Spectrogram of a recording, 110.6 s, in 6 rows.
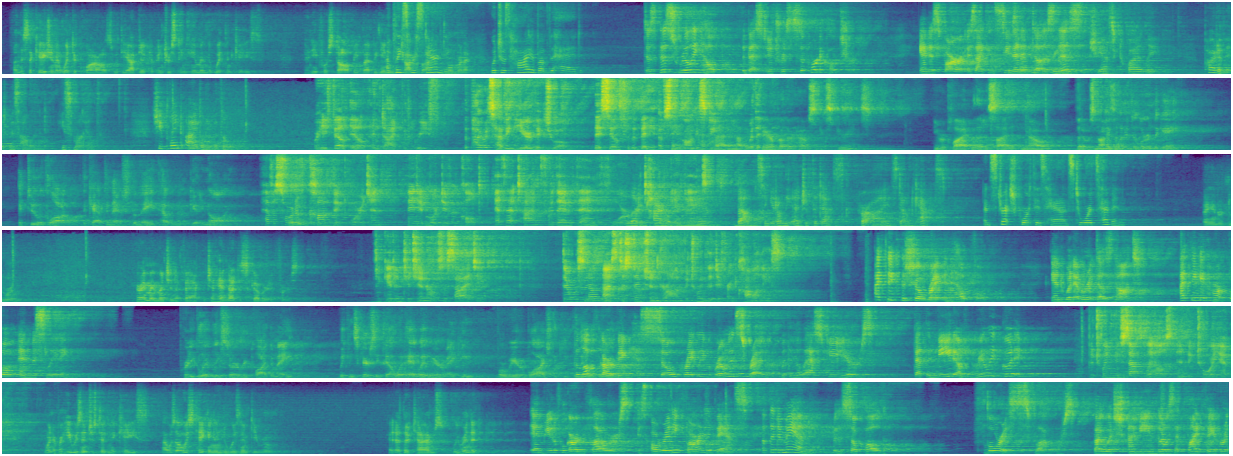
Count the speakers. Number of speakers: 8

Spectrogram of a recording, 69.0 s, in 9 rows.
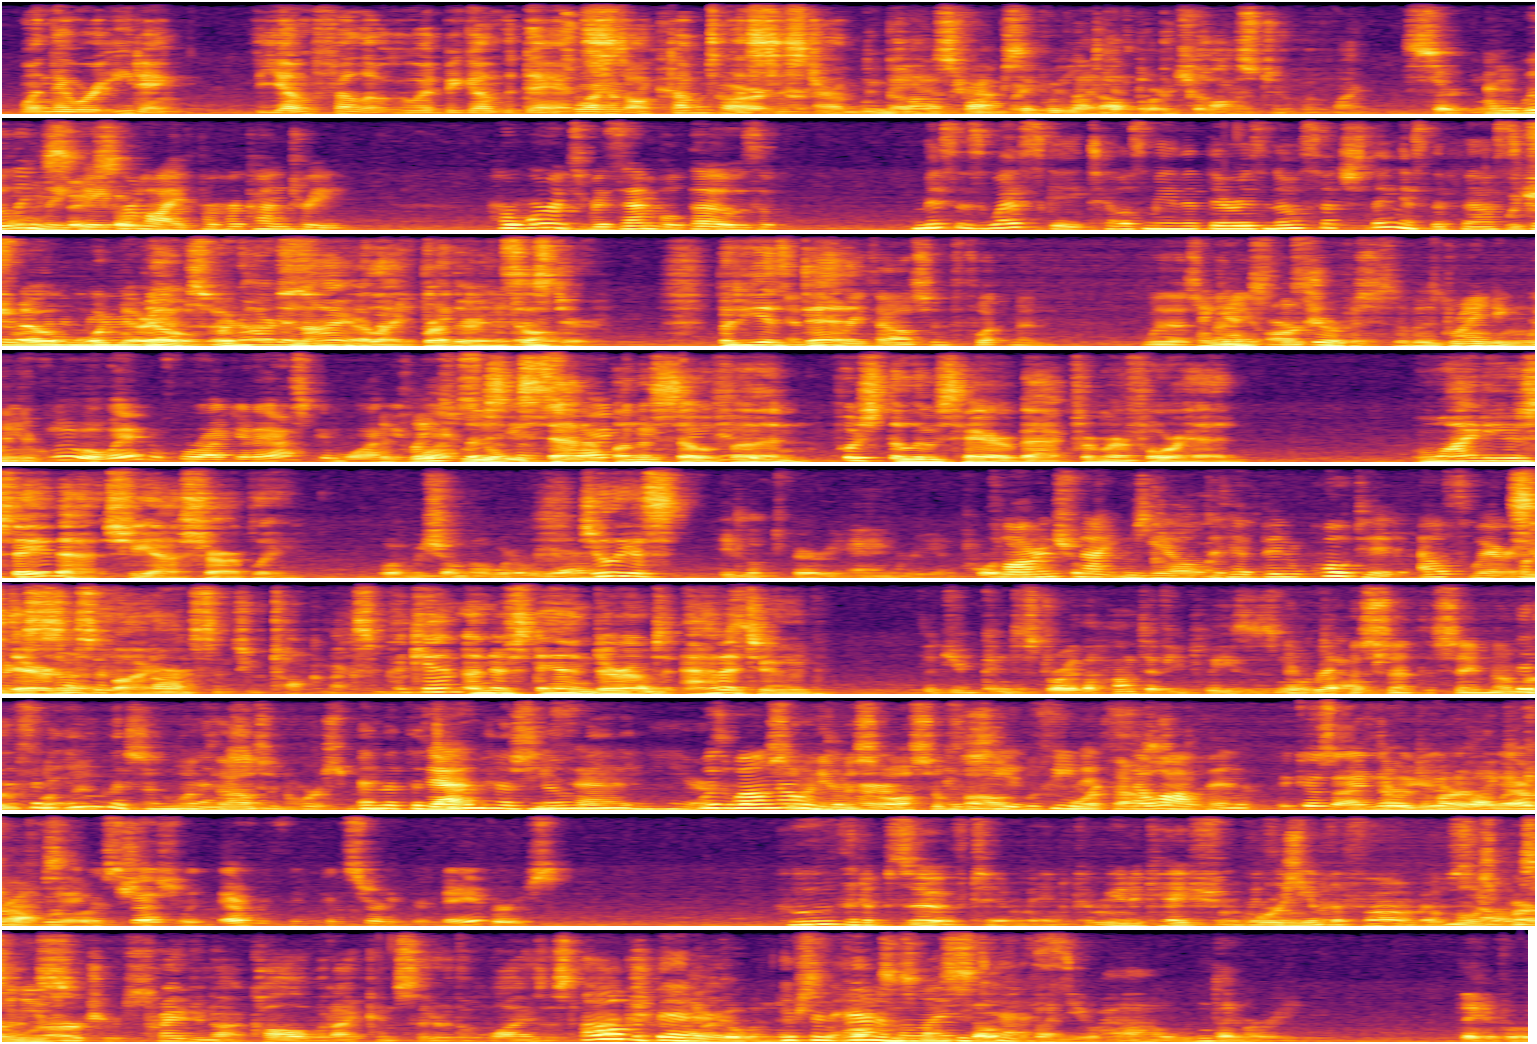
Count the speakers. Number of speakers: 10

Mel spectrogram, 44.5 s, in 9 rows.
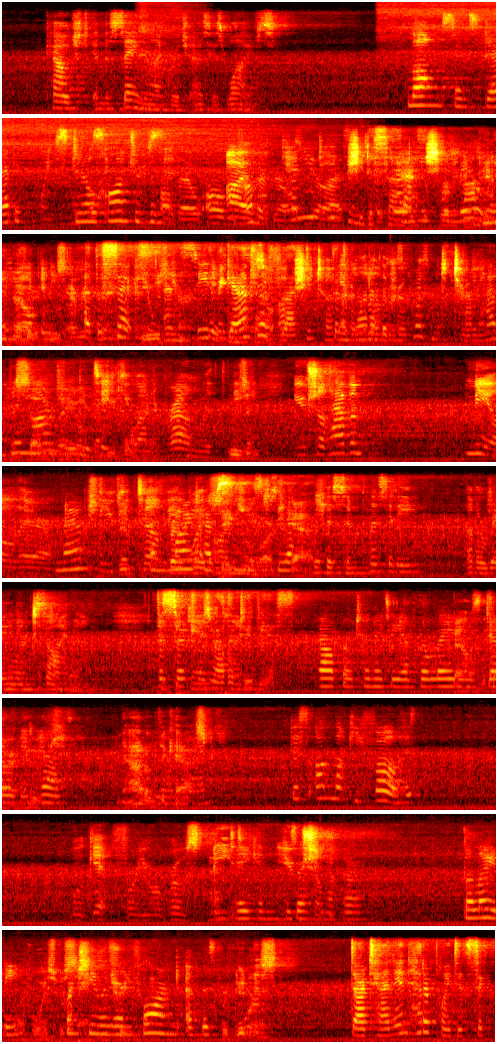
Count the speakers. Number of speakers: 9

